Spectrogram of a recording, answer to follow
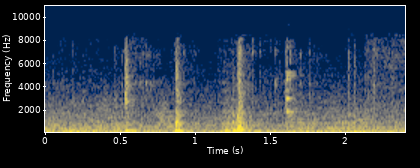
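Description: Steady city-street traffic noise, with four sharp clacks of spray-paint cans being handled, spaced unevenly across the two seconds.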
